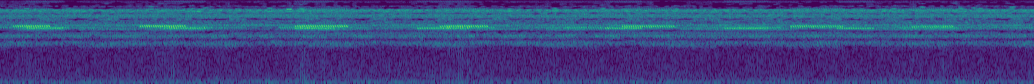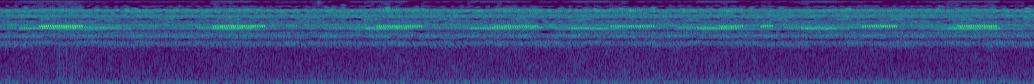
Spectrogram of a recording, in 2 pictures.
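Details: A foggy field full of crickets gives off a constant high, ringing chorus, while a sharper chirping layer pulses in and out roughly every second and loudness rises and falls slightly throughout.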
